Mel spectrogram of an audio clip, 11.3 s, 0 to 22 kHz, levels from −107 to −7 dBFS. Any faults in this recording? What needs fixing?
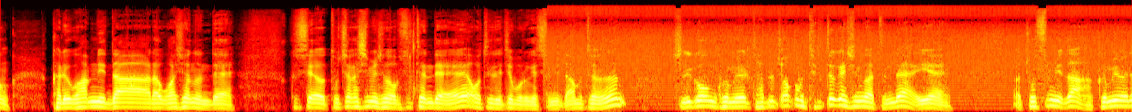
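From 5.43 s to the end of the speech, a thin, steady buzz at 100 Hz with many harmonics sits about 20 dB below the voice. This is DECT cordless phone buzz: a nearby handset or base bursts every 10 ms, and the audio circuitry rectifies those bursts. Keep DECT equipment away from the microphone and preamp, and use shielded, well-grounded cabling.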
